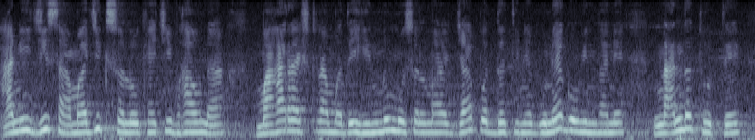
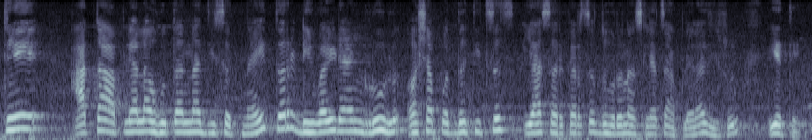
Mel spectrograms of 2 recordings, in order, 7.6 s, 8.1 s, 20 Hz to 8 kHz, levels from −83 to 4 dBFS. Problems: constant background noise, background conversations at intervals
